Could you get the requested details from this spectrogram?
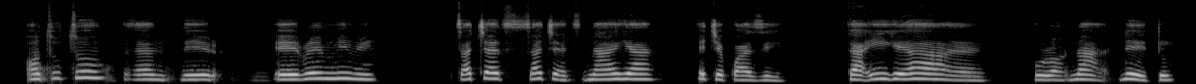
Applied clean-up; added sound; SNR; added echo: neural mask model DeepFilterNet 3.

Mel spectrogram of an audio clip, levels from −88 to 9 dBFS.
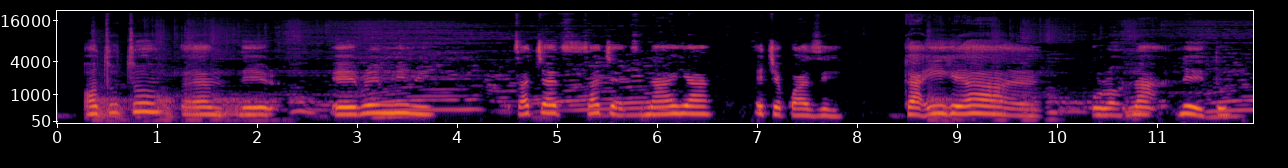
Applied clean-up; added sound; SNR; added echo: classical method Wiener filter.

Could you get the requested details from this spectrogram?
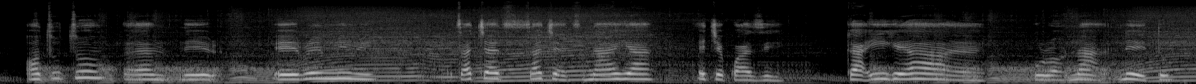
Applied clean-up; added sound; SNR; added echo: none; Sawing / Engine; 11 dB; none.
